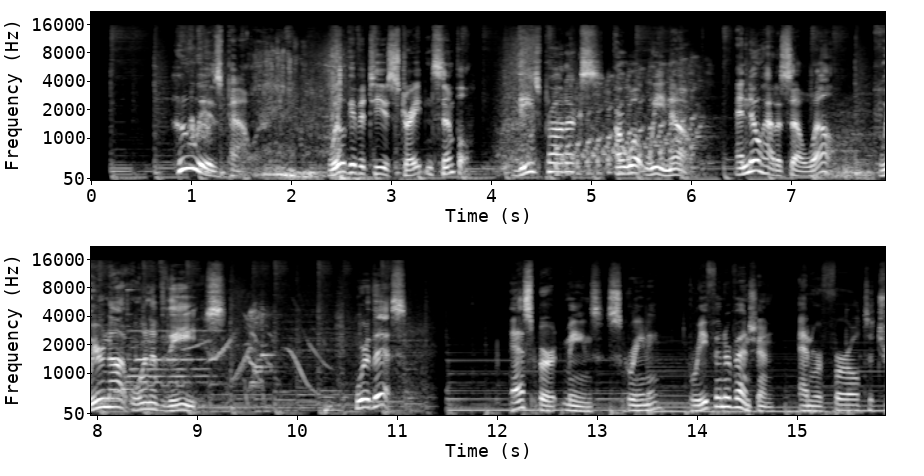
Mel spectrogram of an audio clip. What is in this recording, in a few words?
Explainer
